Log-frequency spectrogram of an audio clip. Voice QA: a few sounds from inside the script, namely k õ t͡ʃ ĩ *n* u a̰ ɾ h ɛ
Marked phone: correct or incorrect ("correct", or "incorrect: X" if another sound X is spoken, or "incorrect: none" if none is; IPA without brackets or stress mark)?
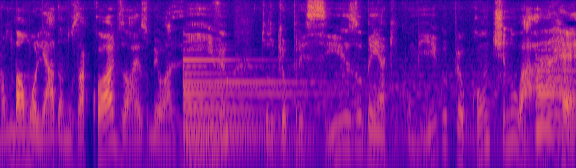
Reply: correct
